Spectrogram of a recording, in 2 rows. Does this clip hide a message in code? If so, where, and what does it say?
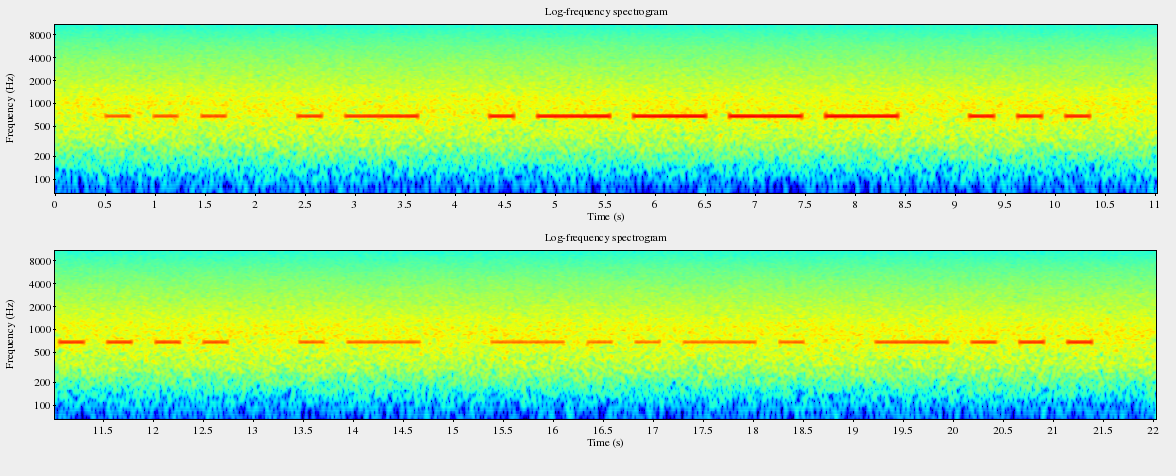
Yes: Morse code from 0.4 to 21.4 s, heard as a keyed tone, machine-sent, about 5 wpm, 680 Hz, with heavy radio static, fading and a narrow filter. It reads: SA1SHA/B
